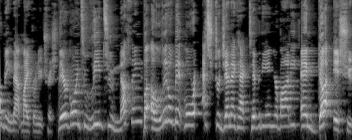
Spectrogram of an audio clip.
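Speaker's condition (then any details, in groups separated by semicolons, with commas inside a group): No condition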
